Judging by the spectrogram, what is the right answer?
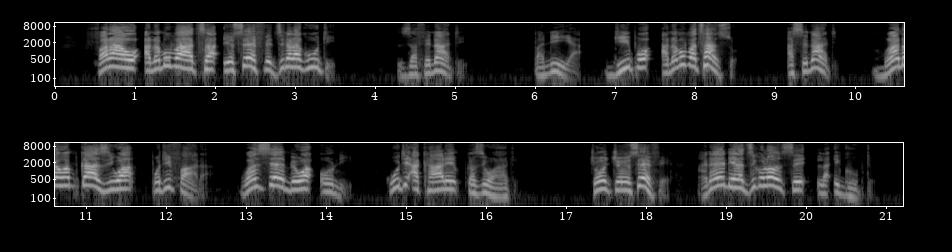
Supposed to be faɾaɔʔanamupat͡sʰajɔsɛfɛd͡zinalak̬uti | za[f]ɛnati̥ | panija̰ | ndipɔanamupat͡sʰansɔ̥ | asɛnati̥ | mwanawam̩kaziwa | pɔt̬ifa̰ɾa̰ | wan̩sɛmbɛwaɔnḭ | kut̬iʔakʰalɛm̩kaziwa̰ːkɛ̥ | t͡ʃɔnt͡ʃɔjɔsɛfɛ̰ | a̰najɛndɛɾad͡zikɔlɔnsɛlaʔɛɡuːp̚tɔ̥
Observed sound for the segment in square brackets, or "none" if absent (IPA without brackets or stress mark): f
